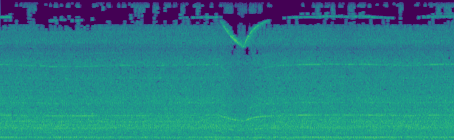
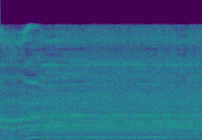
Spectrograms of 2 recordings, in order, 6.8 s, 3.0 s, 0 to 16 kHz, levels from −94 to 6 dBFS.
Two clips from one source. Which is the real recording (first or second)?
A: first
